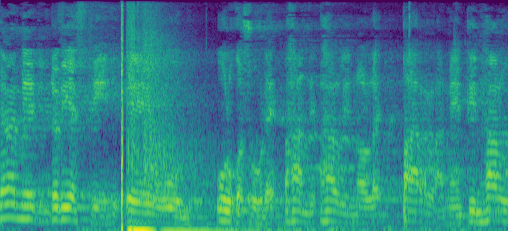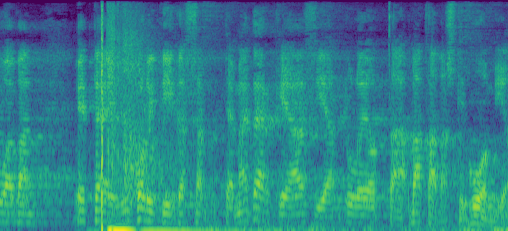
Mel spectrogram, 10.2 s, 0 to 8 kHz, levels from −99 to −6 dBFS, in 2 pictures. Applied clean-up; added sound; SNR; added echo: none; Gunshot, gunfire; -1 dB; reverberation time 2.8 s.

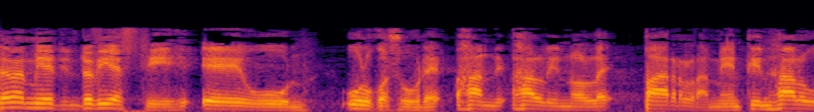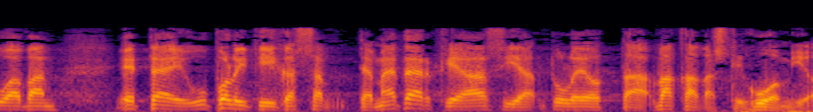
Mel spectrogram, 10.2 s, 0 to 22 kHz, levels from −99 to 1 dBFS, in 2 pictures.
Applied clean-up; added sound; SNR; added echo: none; none; none; none.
